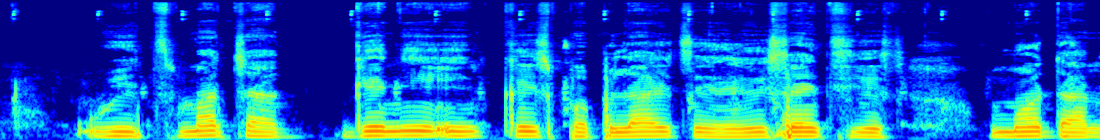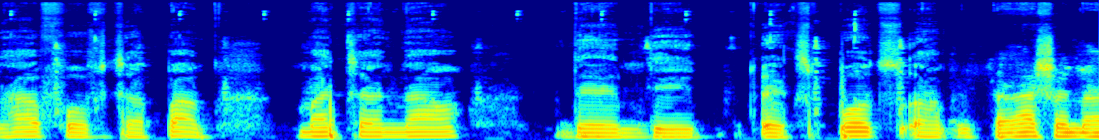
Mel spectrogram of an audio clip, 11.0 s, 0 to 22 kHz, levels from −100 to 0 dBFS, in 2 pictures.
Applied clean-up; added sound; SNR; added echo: neural mask model Resemble Enhance denoiser.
